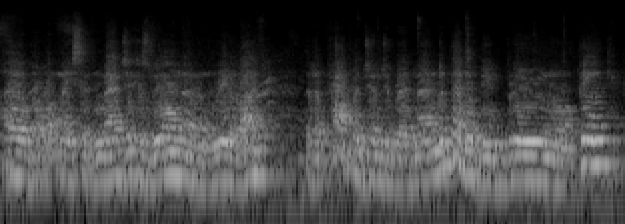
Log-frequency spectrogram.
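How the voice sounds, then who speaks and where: A man's voice: mid-range voice, normal speed, crowd noise, close to an everyday voice. A man playing a jolly, bumbling Christmas wizard doing stage magic for a live audience, theatrical and chuckling. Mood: playful. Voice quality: theatrical, sing-song, chuckling. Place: stage in a hall. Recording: roomy hall, from far off.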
